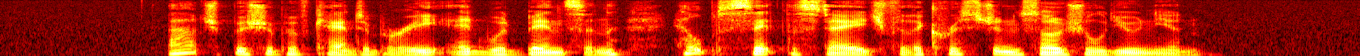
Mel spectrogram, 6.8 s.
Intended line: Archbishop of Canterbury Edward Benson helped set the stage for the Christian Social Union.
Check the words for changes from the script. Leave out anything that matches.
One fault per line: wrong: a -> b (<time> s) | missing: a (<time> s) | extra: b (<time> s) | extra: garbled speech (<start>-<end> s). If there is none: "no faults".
no faults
